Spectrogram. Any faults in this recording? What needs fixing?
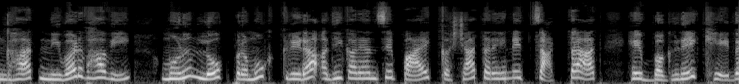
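Throughout the speech, coding artefacts of two different characters sit on top of each other, which points to transcoding between lossy codecs, likely a moderate-rate WMA-style encode followed by a low-rate Opus-style one. The second encoder spends its bits reproducing the first one's smearing and adds its own, so the artefacts stack. A spectrogram would show blotchy, time-smeared high-frequency texture and nothing above about 20.2 kHz. Encode once from the original source rather than re-encoding already compressed audio.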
